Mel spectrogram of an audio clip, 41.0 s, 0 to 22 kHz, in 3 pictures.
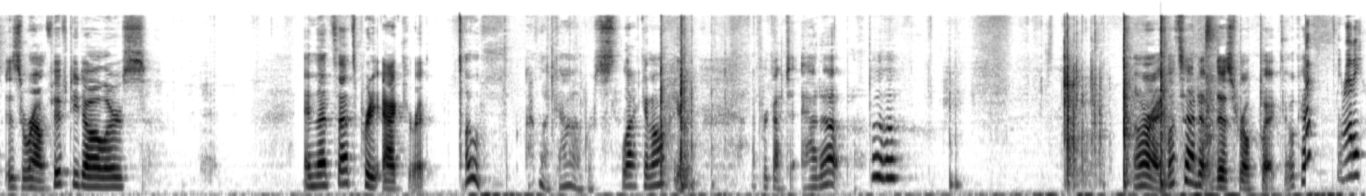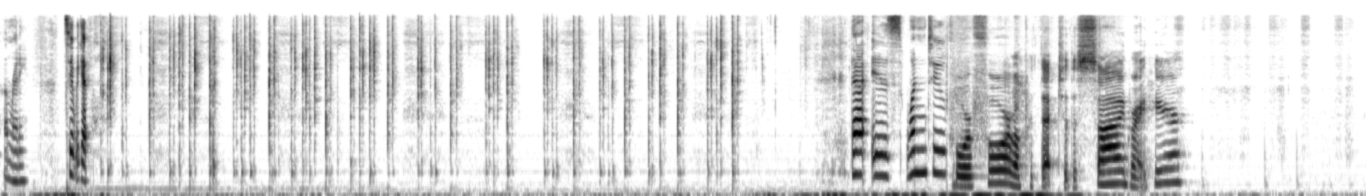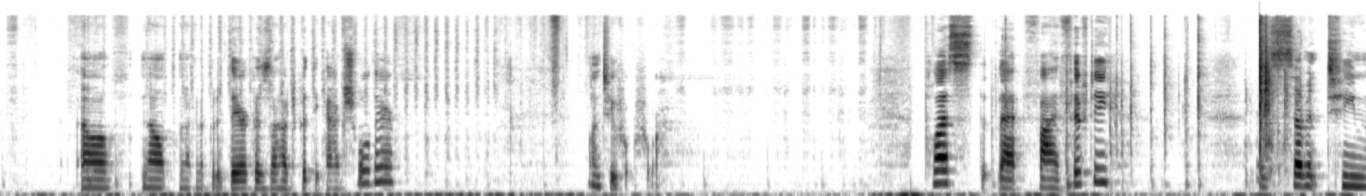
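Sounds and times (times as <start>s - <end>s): calculator keys clicking: 14.4s - 21.5s
pencil scratching on paper: 14.4s - 22.2s, 25.6s - 32.3s, 34.0s - 36.0s.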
